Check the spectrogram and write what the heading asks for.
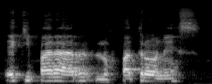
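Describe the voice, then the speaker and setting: A man teaching an English class, explaining slowly and patiently with spoken examples. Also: on the high side, little pitch movement, a bit bright. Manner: slow, patient explaining with demonstrations. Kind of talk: classroom lesson.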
